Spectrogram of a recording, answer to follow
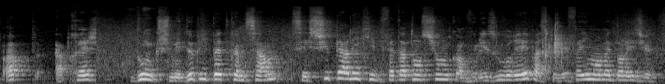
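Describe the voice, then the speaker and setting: A woman's voice: medium pitch, fairly quick, darkish tone, slight background noise. Slangy woman chatting in an echoey room. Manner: chatty and slangy, often trails off with fillers. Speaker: beauty vlogger. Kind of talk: casual hair-dye tutorial chat. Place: home at night.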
